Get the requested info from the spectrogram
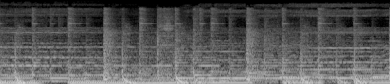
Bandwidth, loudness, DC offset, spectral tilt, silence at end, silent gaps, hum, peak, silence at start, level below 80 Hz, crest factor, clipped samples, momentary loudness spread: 19.5 kHz; -19 LUFS; under 0.1%; -5 dB/octave; 0 s; none; none; -4 dBFS; 0 s; -22 dBFS; 14 dB; under 0.1%; 2 LU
